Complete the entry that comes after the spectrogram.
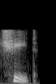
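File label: "cheat", US English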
